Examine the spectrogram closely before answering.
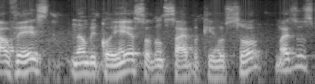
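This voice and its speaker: A man with vocal fry talks at a moderate pace in a fairly high pitch. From Brazil, Minas Gerais (Vazante). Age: 70s. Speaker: local notable, doctor. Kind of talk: interview, reminiscing.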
